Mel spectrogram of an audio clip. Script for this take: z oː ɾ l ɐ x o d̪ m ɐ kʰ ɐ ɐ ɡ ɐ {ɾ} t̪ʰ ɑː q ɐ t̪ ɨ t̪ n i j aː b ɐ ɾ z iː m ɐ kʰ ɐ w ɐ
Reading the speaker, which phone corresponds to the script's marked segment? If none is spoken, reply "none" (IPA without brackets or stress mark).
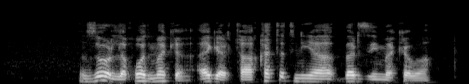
ɾ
